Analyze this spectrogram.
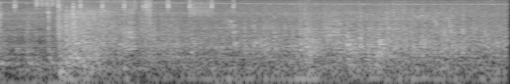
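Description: A diesel excavator engine rumbles steadily.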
